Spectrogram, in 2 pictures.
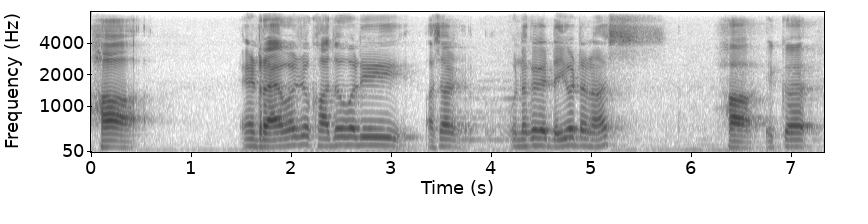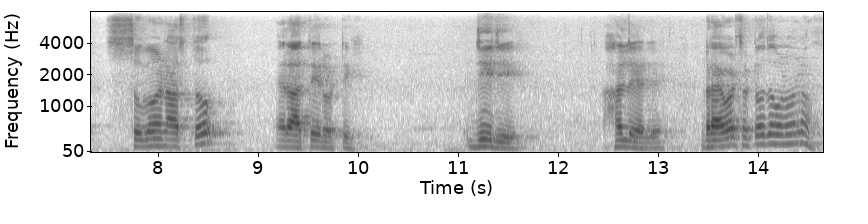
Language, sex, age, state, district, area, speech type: Sindhi, male, 18-30, Maharashtra, Thane, urban, spontaneous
